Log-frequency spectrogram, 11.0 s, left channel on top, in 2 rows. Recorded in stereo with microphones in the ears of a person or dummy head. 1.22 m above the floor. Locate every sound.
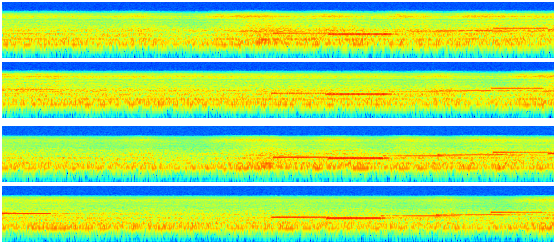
0.0 s an engine running: 80° left, 5.5 m
2.7 s an alarm: 15° right (ahead or behind), 1.0 m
